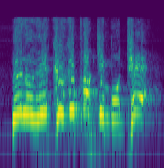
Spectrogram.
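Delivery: high, sharp telling-off; harsh scolding. Shown as a demonstration. Parent berating a child as a bad example, harsh scolding. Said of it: "이러면 안 돼".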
